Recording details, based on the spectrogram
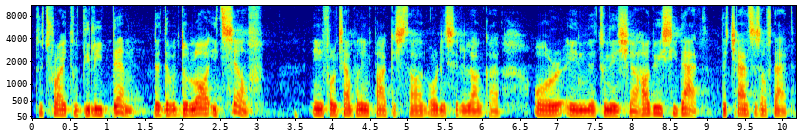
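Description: A man's voice: medium pitch, normal speed. A man moderating a panel on stage, asking loose questions with many short acknowledgements. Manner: brief backchannels, loose questions. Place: theater stage before an audience. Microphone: handheld mic.

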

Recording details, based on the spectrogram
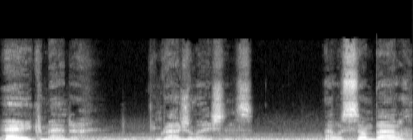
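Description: An actor playing a gracious older mercenary patron in a video game cutscene, speaking in a measured, formal, articulate way. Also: male voice, on the low side, vocal fry, music in the background. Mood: congratulatory.

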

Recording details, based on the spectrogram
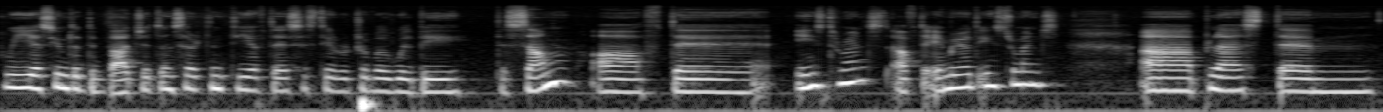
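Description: Female scientist presenting at a conference; lowish pitch, hesitant, explanatory, many filled pauses. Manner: hesitant delivery with frequent pauses and ums.

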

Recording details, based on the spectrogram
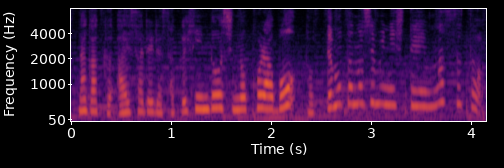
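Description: A woman's voice: very high voice, sing-song, quick pace, faint music behind. A woman hosting a radio programme, reading out messages and announcements. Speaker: radio show host.

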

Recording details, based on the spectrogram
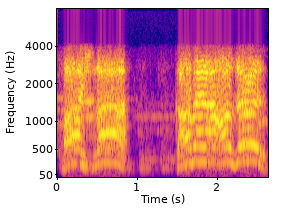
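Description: A villainous, bossy cartoon film director. The voice is gravelly and pitched high, leaping around as he barks and schemes. It comes from a muffled, lo-fi soundtrack with music behind. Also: slow. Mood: bossy, barking. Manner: bossy barking, swinging to oily muttering. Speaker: cartoon voice actor. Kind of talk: theatrical Turkish cartoon dubbing.

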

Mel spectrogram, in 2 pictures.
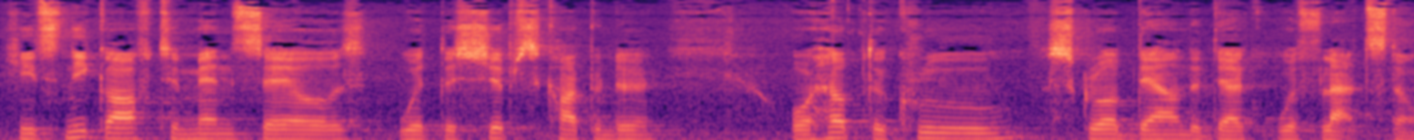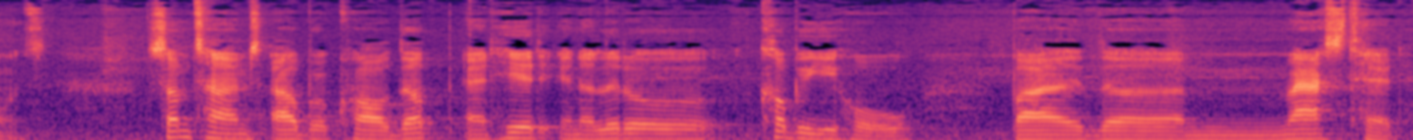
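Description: A man's voice: mid-range voice, fairly even intonation, measured pace, darkish tone, a little hiss or hum. A man reading a children's storybook aloud as scripted narration. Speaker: reader.

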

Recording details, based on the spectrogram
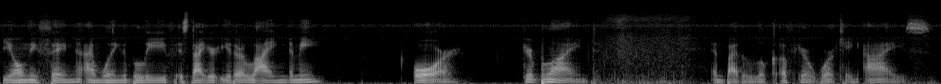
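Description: A man playing a brash, threatening male werewolf in an audio roleplay, gruff and hostile. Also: low voice, level tone, a little slow, darkish tone, a little hiss or hum, exaggerated voice. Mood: menacing. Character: brash, menacing male werewolf hunting a vampire. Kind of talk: dramatic audio roleplay acting.

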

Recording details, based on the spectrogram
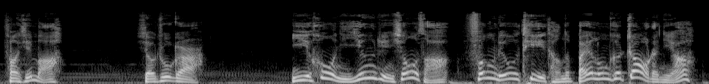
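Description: A man plays a cocky young male hero of an audiobook, teasing and boastful. His delivery is very animated and a little husky. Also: fairly high pitch, unhurried, no echo, faint music behind, full character voice. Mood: teasing reassurance. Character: cocky, easygoing young man protecting a boy.

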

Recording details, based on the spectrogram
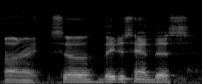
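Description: A man hosting a casual hands-on walkthrough, thinking aloud in a halting way, recorded on a handheld phone in a garage. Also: on the low side, fairly even intonation. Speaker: host showing a repair project. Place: indoors in a garage. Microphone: handheld phone camera, off screen.

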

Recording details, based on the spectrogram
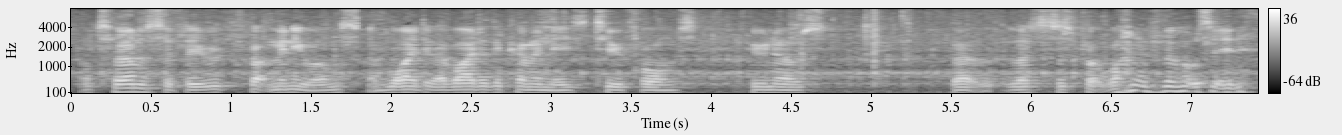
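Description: A man's voice: on the low side, moderate pace. A young man in a home kitchen, chatting casually and with self-mocking bemusement as he fumbles through a recipe. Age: young adult. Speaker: vlogger. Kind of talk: casual cooking vlog. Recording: cooking noise behind.

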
